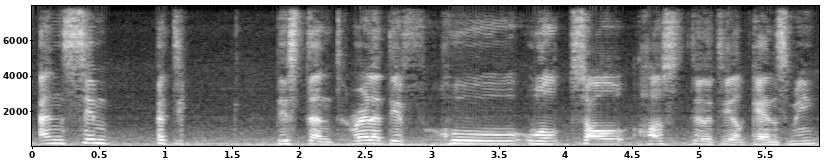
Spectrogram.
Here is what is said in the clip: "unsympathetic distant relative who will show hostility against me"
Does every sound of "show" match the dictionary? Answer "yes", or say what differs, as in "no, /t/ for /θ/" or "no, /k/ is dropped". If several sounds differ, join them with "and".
no, /s/ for /ʃ/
